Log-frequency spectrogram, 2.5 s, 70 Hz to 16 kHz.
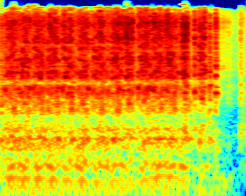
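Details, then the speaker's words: Car revived after standing 7 months with water in the engine, which is almost seized, on choke and blowing black smoke: it catches quickly and runs with a busy, even clatter before cutting off; it starts readily. "haha we always need a little bit of chuggy choke on so it's fireing black"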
